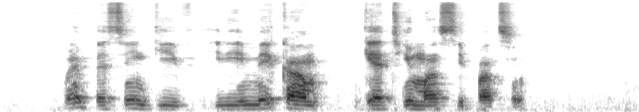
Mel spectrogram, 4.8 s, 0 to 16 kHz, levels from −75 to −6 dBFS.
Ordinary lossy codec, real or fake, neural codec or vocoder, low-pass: MP3, 96 kbps; fake; vocoder, 44.1 kHz, 128 mel bands, Pupu-Vocoder; 14.4 kHz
